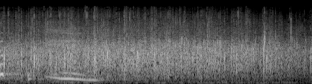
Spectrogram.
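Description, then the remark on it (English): Steady applause from an audience, a dense, even wash of many hands clapping that holds at a fairly loud level throughout, with a brief voice briefly audible near the start. “Yes, clap for that.”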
